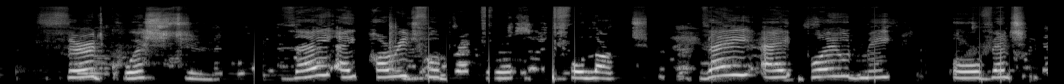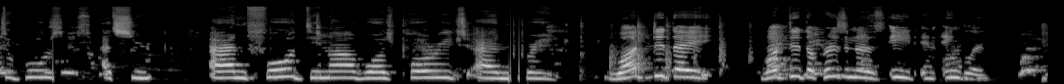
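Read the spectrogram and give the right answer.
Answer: Porridge for breakfast, boiled meat or vegetable soup for lunch, and porridge and bread for dinner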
